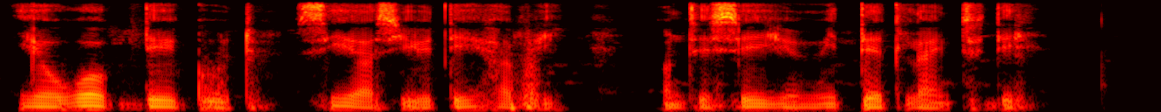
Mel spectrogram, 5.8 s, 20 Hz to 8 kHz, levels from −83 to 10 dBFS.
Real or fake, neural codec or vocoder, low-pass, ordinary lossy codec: real; none; 7.2 kHz; none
